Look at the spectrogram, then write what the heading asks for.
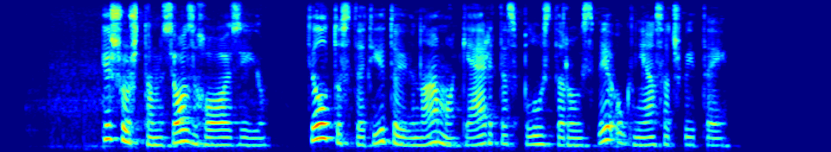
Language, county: Lithuanian, Vilnius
